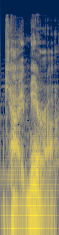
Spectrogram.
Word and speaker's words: Chimera: So this guy, named .com461, shared information about a tag Valve likes to use for their weapon cases called Chimera. Yes, that's how you pronounce it.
